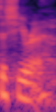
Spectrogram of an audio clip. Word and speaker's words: Asherah: I was so nervous, I even said my name wrong. My name is Asherah. It's Asherah, my bad, it's Asherah.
